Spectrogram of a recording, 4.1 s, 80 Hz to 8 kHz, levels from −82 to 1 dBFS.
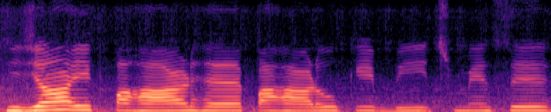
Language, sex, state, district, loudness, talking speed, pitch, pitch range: Hindi, female, Bihar, West Champaran, -15 LUFS, 130 wpm, 240 Hz, 235-245 Hz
